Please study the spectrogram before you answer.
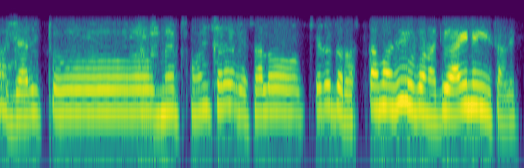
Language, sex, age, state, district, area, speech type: Gujarati, male, 18-30, Gujarat, Anand, rural, conversation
